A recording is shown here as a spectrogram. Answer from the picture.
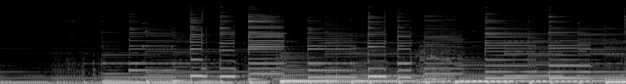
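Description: Acoustic guitar playing an instrumental break in a folk song. A held chord rings out and fades, then picked and strummed chords with moving bass notes start about a second in.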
